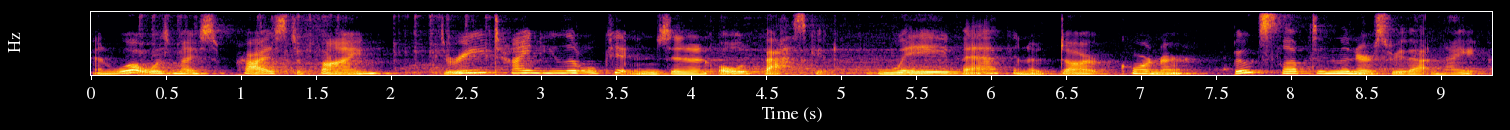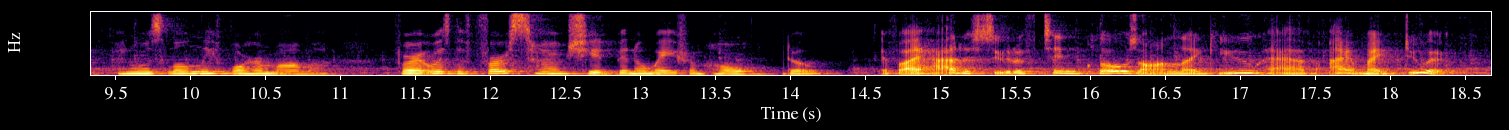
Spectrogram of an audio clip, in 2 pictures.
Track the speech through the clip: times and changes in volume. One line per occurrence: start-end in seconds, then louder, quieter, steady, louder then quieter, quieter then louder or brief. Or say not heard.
0.0-18.4 steady.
